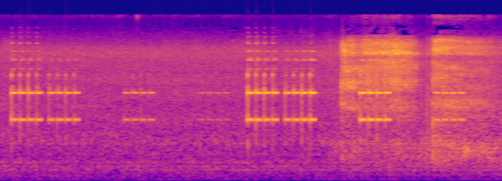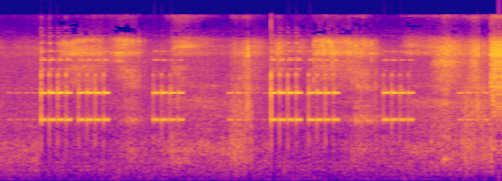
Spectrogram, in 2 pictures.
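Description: A rapid run of short electronic beeps at one pitch, coming in uneven clusters. From about three and a half seconds in, harsh noisy bursts cut in between the beeps.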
